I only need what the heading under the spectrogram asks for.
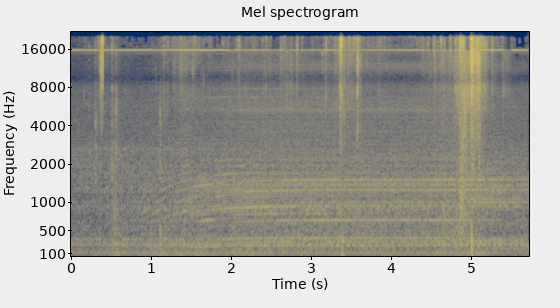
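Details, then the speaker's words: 6ft fiber optic Christmas tree base fan, formerly nearly silent: faint steady whirring hum with a thin tone above it, running noisier than it should. "it is making a good bit of noise this is tip this thing used to be like dead silent to the point where you couldn't really hear it at all but it does make some noise"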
